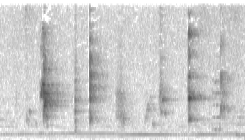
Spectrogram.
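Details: Captive talking budgie giving scattered sharp chirps and clicks over a short stretch, accompanied by a continuous faint steady tone in the background.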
